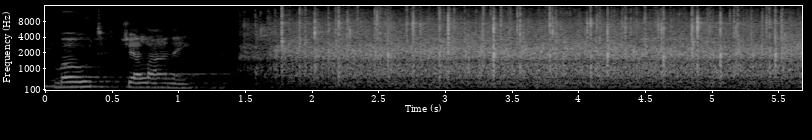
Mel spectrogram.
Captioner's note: audience applauding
